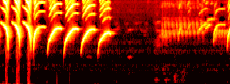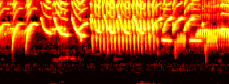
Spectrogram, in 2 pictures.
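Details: Dueling canaries singing: quick down-slurred whistles, a pause of about a second, then buzzy trills and rapid rattling rolls with a sustained whistled tone.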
